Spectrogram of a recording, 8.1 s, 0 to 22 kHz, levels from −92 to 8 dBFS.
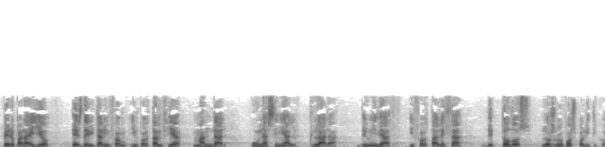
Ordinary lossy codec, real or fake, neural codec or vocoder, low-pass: none; real; none; none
